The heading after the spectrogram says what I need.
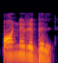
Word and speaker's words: honorable: You use an because H is silent over here. It's sounding honorable. H is silent. H is not sounded.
